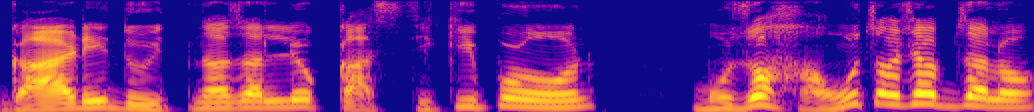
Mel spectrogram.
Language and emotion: Goan Konkani, surprised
